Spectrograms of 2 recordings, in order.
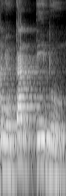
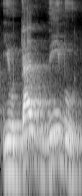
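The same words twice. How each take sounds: First: The middle consonant is a plain d sound. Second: The middle consonant is a voiced th sound. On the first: The speaker calls it wrong. "bukan yukadzibu" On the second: The speaker calls it right. "Harusnya yukadzibu"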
